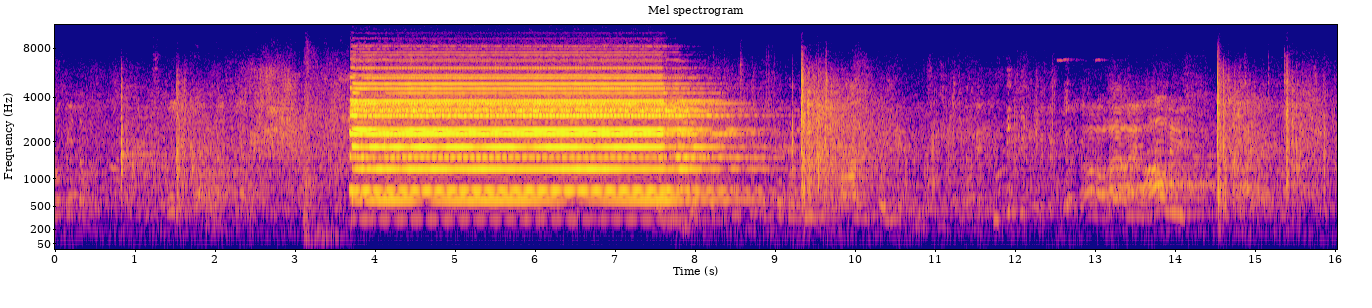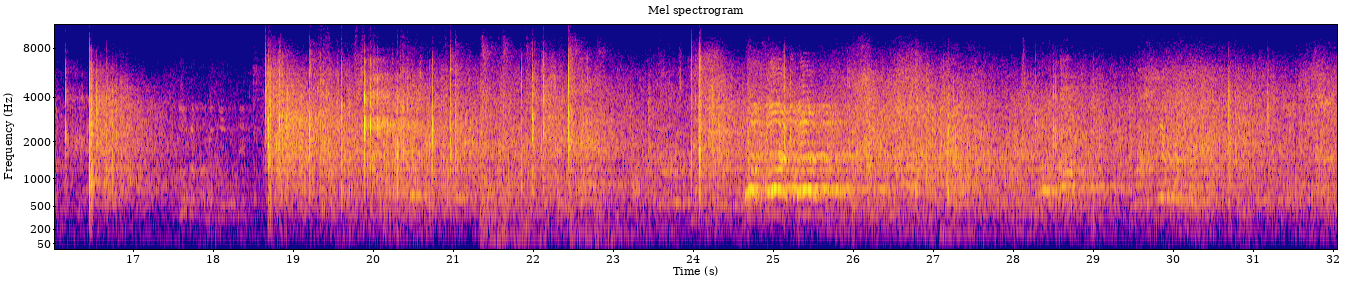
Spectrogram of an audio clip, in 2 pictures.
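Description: Ice-rink horn signalling the end of a period as the game clock runs out: one loud, steady, multi-tone blast starting a few seconds in and lasting about four seconds before it dies away.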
